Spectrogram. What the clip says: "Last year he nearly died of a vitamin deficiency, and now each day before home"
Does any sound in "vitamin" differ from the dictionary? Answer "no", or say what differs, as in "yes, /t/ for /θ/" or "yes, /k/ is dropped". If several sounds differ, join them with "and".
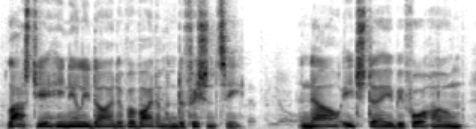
no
